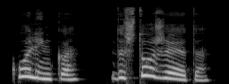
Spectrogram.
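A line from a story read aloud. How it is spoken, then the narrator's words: Exclaimed. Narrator (Russian): воскликнула Вера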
